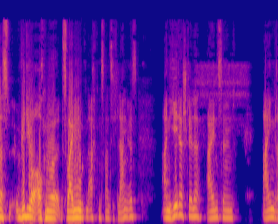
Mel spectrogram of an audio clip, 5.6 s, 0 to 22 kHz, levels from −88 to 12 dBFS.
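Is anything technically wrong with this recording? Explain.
Yes. The speech distorts repeatedly, with two kinds of fault.

Microphone overload occurs at 0.00 to 0.02 s, 0.44 to 1.09 s, 1.37 to 1.62 s, and 3.49 to 3.53 s, just after "lang ist an". The loudest moments take on a harsh, crackling edge. The worst is at 1.37 to 1.62 s, where the signal runs about 8 dB past full scale and close to a third of the samples are flattened. The likely cause is an input level set too high, so the waveform's tops are sheared off at the converter's ceiling.

The microphone volume steps down at 0.02 s and again at 1.62 s. Each time, the voice and the background fall in level abruptly, by about 3 dB and then about 8 dB. Both drops follow directly on an overloaded stretch, which points to the call software likely reacting to the clipping by lowering the device's input gain in a single jump rather than a gradual fade.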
